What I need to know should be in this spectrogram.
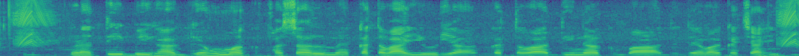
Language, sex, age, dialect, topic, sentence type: Maithili, male, 18-24, Angika, agriculture, question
